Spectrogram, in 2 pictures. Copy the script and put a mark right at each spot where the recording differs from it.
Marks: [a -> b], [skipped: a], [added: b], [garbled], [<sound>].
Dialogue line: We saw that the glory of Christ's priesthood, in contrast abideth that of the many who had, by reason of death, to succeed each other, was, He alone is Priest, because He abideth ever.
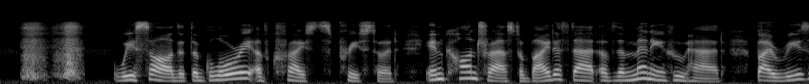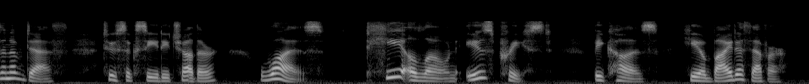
[sniff] We saw that the glory of Christ's priesthood, in contrast abideth that of the many who had, by reason of death, to succeed each other, was, He alone is Priest, because He abideth ever.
